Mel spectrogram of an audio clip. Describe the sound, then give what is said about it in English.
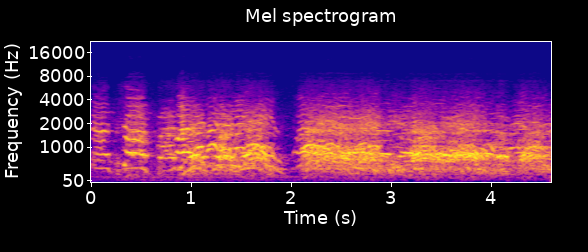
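Crowd shouting during the 1994 Zapatista Maya uprising against the Mexican state: a dense, loud roar of many raised voices, continuous throughout with one brief dip midway. “That was the sound of a Maya uprising in 1994, when the Zapatista Army of National Liberation, as they call themselves, declared war on the Mexican state.”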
